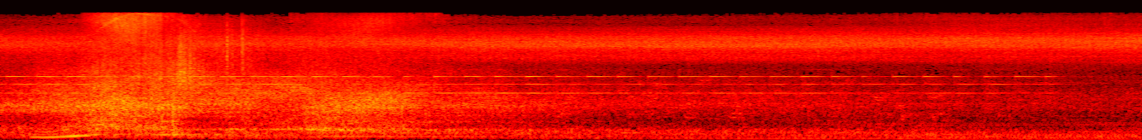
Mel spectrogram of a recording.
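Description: A SEPTA regional rail train passing over a grade crossing, loudest in the first five seconds and then fading as it moves away. A crossing warning bell rings steadily over it and stops near the end.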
